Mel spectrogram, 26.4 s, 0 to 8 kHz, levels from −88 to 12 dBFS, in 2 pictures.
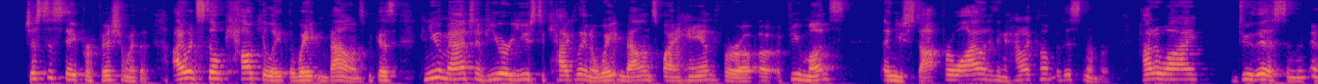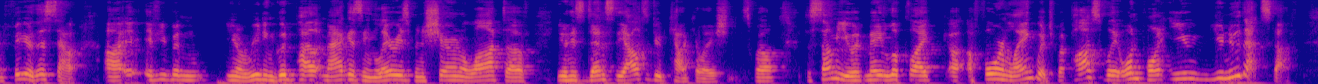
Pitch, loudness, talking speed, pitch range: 160 Hz, -24 LUFS, 245 wpm, 145-180 Hz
